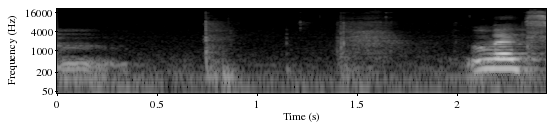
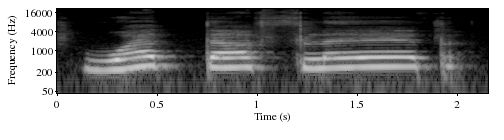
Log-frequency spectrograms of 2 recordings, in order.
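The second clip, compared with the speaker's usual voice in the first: amazed; 4 semitones higher, 5 dB louder, much slower than usual. Real, not acted. Disbelief at finishing.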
